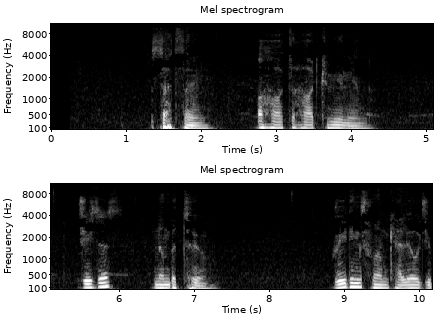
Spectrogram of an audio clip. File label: Announcement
